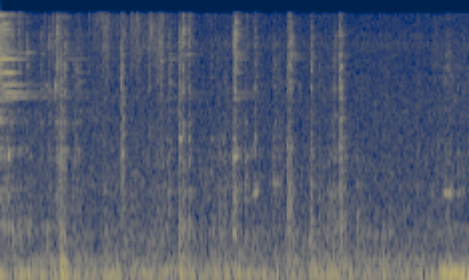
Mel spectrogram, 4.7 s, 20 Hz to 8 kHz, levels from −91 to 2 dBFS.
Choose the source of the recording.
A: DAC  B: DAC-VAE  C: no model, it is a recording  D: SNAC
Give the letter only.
C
